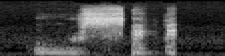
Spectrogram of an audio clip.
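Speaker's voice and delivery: hissed speech. Narrating a character frantically looking around for the voice: hissing. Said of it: "And he hisses after you finish".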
